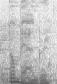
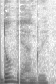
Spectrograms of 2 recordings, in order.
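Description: First: Softer reminder. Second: Soft reminder. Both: Shown as a demonstration. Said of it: "tell the person".

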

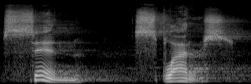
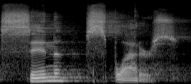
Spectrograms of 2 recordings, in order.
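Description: First: "Sin", pause, then "splatters" said low and apart; repeated with a pause. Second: "sin splatters" slow and falling; emphatic. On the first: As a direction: split "Sin" from "splatters" with a beat. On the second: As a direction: lean hard on "sin splatters". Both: Shown as a demonstration.

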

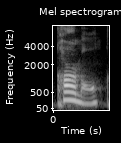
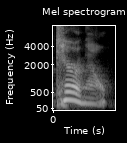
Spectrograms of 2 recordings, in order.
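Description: First: "caramel" in two syllables, CAR-mul; variant pronunciation. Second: "caramel" in three syllables, CARE-uh-mel; variant pronunciation. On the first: Host comparing word variants, saying "caramel" as CAR-mul. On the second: Host comparing word variants, saying "caramel" as CARE-uh-mel. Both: Shown as a demonstration. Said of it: "with some words, like, if you say".

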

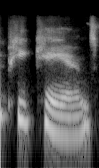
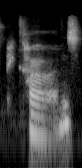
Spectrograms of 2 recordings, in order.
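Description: First: "pecans" said pee-KANS; "pecans" with a flat a on the second syllable, pee-KANS; pecan pronunciation. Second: "pecans," said puh-KAHNS; "pecans," with a broad ah, puh-KAHNS, dropped much softer; "pecans," as puh-KAHNS, quietly; other pecan pronunciation. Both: Shown as a demonstration. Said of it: "Or pecan".

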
